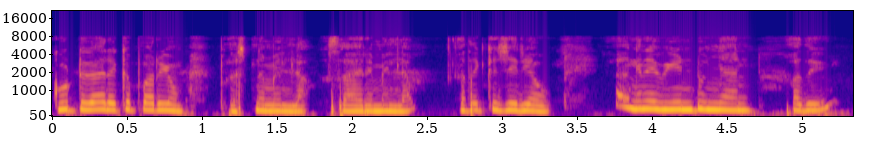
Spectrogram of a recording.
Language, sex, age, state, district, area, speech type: Malayalam, male, 18-30, Kerala, Kasaragod, rural, spontaneous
